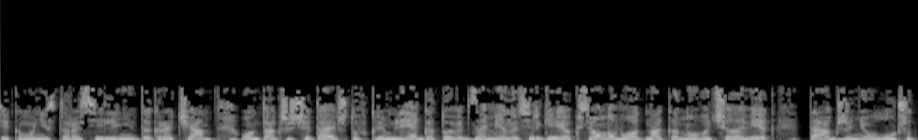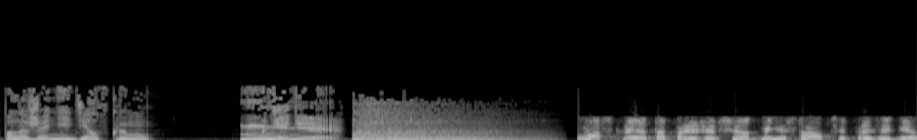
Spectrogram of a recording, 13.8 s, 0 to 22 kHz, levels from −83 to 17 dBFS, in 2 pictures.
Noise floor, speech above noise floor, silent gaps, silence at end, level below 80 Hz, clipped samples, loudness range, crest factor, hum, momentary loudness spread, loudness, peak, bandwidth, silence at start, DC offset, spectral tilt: -65 dBFS; 47 dB; none; 0 s; -34 dBFS; under 0.1%; 2 LU; 14 dB; none; 5 LU; -18 LUFS; -4 dBFS; 8.8 kHz; 0 s; under 0.1%; -4.5 dB/octave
